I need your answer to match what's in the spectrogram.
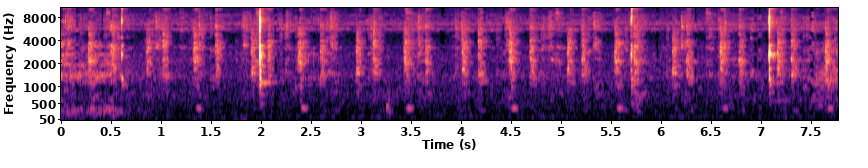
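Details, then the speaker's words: Nisshindo 100-day torsion/anniversary clock, plate 1469E, after a suspension spring replacement, heard through a beat amplifier: crisp, evenly spaced ticks with a steady gap and clicks about 180 degrees apart, so it is running nicely in beat. "click there and it's clicking about there which is about like I said about 180 degrees apart from each other and that's what you want"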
